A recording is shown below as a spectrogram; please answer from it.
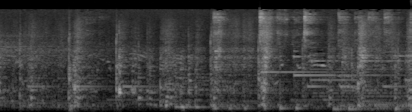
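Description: High school marching band playing, with a run of sharp percussion strikes over held notes.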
